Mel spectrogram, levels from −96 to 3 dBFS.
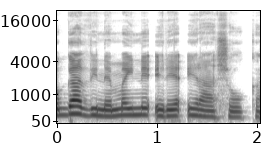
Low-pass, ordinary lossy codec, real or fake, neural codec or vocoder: none; none; real; none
